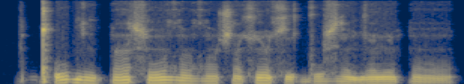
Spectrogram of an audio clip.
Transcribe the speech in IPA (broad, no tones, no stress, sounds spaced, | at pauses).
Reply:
ǃʼ u ɡ ĩ ɡ p ɐ̃ ɬ ũ ʁ ũ ʁ õ ʃ ɐ̃ xʲ õ xʲ e ɡ u ɮ ẽ ɡʲ ɐ̃ lʲ õ p õ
